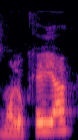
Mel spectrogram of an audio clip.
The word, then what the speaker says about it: molokhia: Molokhia is the Arabic word. You can pronounce it as molokhia.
